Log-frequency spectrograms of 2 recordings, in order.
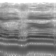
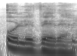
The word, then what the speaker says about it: Oliveira: That's why I liked Oliveira in that last fight. – You need to repronounce that. – That's right. It's Oliveira.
